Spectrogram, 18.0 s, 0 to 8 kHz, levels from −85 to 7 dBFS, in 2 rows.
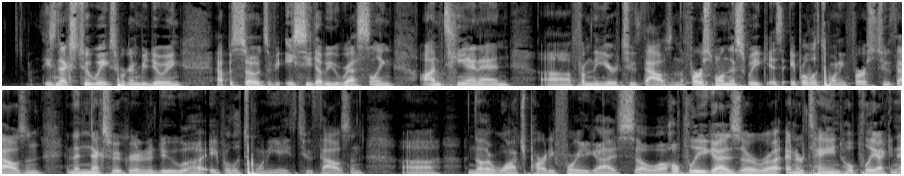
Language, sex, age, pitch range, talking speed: English, male, 30-49, 90-110 Hz, 205 wpm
